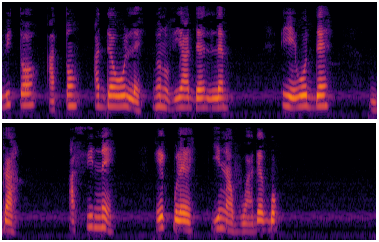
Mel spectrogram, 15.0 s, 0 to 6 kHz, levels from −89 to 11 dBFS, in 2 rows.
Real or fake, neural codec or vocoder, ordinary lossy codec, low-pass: real; none; MP3, 24 kbps; 5.4 kHz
